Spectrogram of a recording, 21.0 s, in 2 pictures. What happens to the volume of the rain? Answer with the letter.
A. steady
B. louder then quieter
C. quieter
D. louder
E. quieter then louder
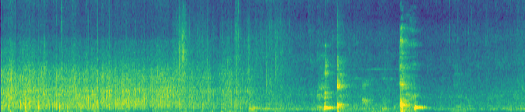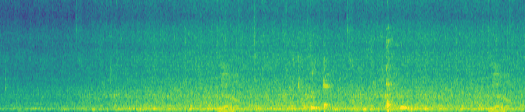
E.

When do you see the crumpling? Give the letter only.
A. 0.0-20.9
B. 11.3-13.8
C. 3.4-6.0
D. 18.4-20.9
C.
